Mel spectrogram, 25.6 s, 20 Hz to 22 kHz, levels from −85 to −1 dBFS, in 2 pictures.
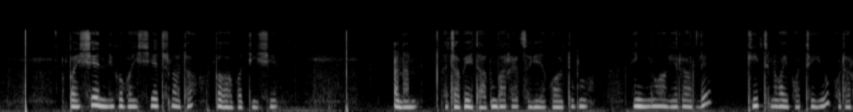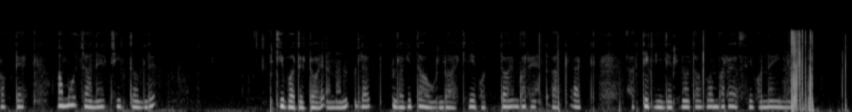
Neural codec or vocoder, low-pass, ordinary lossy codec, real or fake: none; 7.2 kHz; none; real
